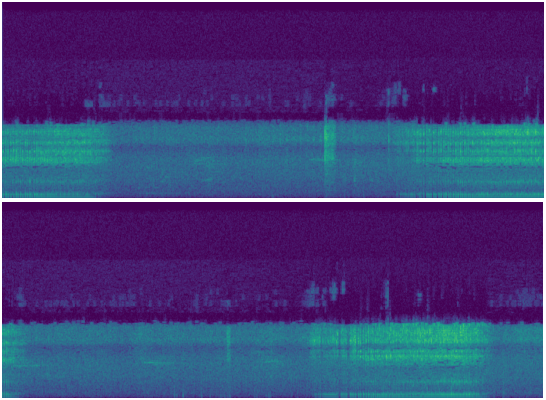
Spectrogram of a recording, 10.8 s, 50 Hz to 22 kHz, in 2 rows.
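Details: Man sleeping outdoors while camping, a baby squirrel playing on him: three loud, rattling snores about four seconds apart, roughly 15 breaths a minute, quiet exhalations between; ordinary snoring.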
